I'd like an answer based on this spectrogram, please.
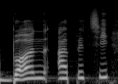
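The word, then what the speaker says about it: bon appétit: Bon appetit! Why, please, remember one thing. You do not pronounce the last T. Bon appetit. There is no teeth.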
